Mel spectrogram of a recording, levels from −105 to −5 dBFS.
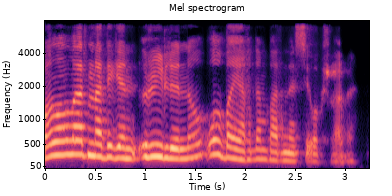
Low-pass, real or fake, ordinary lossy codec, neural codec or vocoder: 7.2 kHz; fake; none; codec, 16 kHz, 2 kbps, X-Codec, HuBERT features, trained on balanced general audio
